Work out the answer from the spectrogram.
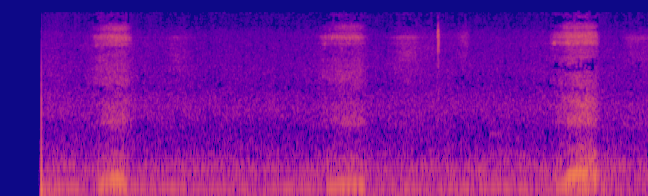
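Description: Three soft, slow noisy breaths with a low rumble, about every two to three seconds, over steady room hum; quiet snoring.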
